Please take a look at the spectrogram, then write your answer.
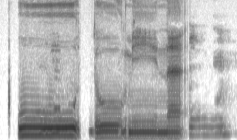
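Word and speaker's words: اؤْتُمِنَ: kita ambil ya, memulainya maka cara bacanya adalah alifnya dibaca u, hamzahnya ganti dengan wau. Jadi u tumina u tumina bukan u tumina bukan juga a tumina bukan juga i tumina tidak tapi jadi panjang dua harakat utumina ya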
